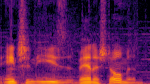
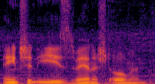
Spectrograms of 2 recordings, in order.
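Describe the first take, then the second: First: The words are projected and clearly enunciated. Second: The words are low, flat and not crisp. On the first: "actually projecting and enunciating" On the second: "low and monotonous"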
